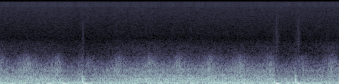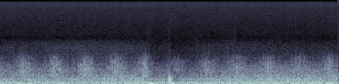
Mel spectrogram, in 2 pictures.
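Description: Muffled, rapid rhythmic whooshing pulses over a deep rumble, with occasional heavier paired thumps, like heartbeat sounds inside the womb.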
